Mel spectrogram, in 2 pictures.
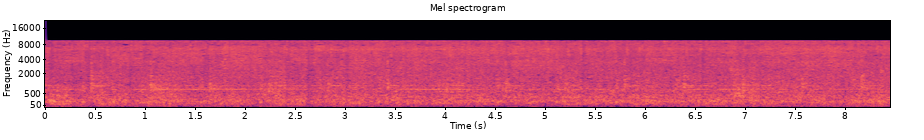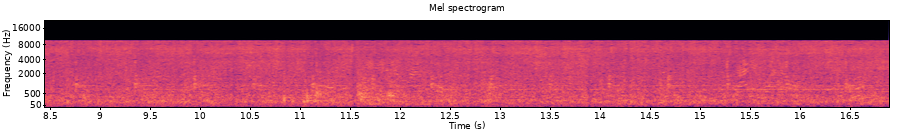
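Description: Automatic cartoning machine for ice-cream sticks running continuously: a steady, dense mechanical clatter and hiss with a faint steady hum of tones underneath.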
